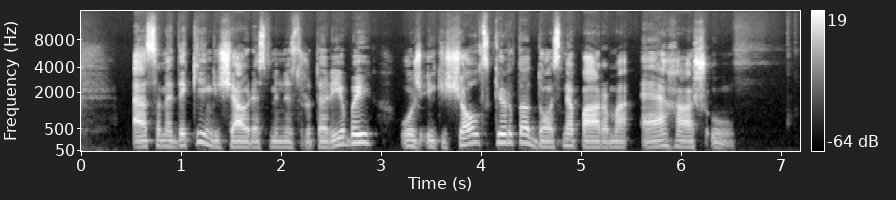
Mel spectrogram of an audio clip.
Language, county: Lithuanian, Šiauliai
